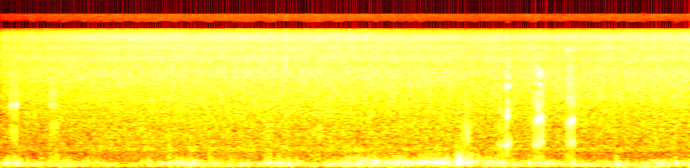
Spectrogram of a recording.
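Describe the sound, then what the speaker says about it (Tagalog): A pig being prepared for a ritual offering at a fishpond grunts low and repeatedly, then lets out a few short squeals near the end, over a steady noisy background. "Ito yung baboy na iaalay"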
